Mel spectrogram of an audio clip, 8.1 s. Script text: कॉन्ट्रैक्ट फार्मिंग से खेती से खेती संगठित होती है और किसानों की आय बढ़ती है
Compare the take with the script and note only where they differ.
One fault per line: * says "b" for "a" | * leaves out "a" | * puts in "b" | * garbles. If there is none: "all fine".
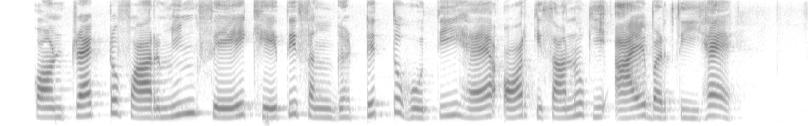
* leaves out "से खेती"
